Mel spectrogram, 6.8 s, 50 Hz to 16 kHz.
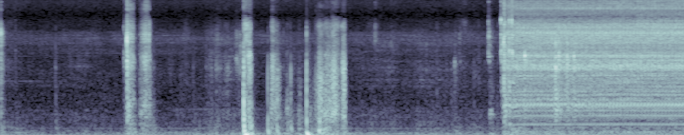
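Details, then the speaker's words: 1994 Polaris Indy 500 EFI snowmobile, fuel pump bench-powered from 12 V battery via jumper, ground touched: clicks then steady even electric whine; fuel pump works normally. "that's working ok the pump works that's a good stuff hope you guys heard that"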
